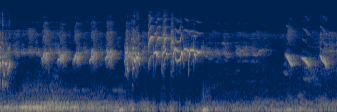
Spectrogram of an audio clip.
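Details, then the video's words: Greater green leafbird in nonstop training song for competitions: a run of repeated rising whistles, then a loud burst of fast chattering, a pause, and three more clear slurred whistles over a low hum. "Cucak Hijau Gacor Hiper Ampuh Buat Bahan Lomba"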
